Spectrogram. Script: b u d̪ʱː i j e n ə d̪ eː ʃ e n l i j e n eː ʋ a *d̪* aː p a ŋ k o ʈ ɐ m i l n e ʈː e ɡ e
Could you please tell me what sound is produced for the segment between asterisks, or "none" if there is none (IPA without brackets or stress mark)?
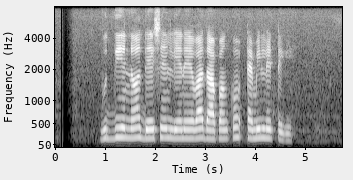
d̪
